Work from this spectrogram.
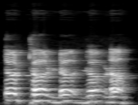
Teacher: ये मूर्धा का स्पर्श करते हैं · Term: ट वर्ग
